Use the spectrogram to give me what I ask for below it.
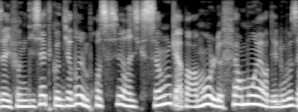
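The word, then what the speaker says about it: RISC-V: J'oserais dire d'avenir hein, c'est Risque 5. Ça s'écrit Risque V avec le 5 en chiffre romain.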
